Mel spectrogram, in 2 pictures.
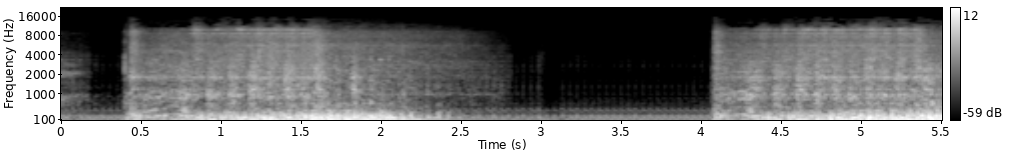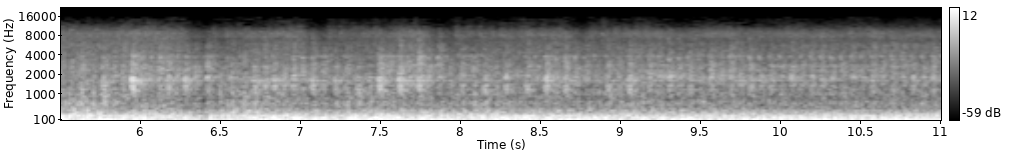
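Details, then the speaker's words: Microcar (voiture sans permis) engine, cold start in cold weather after glow preheating, with its second head gasket replaced and long-standing cold-start trouble: it catches and dies within about two seconds, then restarts to a rough idle. "faut savoir qu'il fait pas chaud cette voiture là elle a toujours eu des petits problèmes de démarrage à froid c'est ça c'est pas d'aujourd'hui"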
